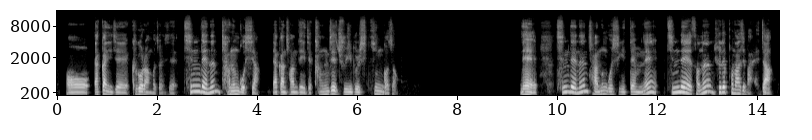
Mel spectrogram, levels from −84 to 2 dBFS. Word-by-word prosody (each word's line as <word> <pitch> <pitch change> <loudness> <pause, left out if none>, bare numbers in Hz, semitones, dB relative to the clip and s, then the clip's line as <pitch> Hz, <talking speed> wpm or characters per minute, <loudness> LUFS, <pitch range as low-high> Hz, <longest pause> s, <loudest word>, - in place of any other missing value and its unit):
어 105 0 +2
약간 125 +5 +2
이제 110 -2 -2
그거로 125 0 +2
한 105 -2 -4
거죠. 90 -1 -12
이제 95 -1 -14 0.2
'침대는 235 -1 +2
자는 135 -3 -1
곳이야.' 105 -3 -1 0.3
약간 110 +1 +2
저한테 110 0 -2
이제 95 - -7
강제 130 +5 0
주입을 115 -3 -1
시킨 130 +3 -6
거죠. - - -8 2.4
네. 120 -4 +4 0.4
'침대는 225 +2 +2
자는 140 - -2
곳이기 120 -3 -6
때문에 135 - 0 0.2
침대에서는 205 - +3
휴대폰 215 -2 +2
하지 160 -2 0
말자.' - - -1
130 Hz, 255 characters per minute, -22 LUFS, -, 2.4 s, 네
